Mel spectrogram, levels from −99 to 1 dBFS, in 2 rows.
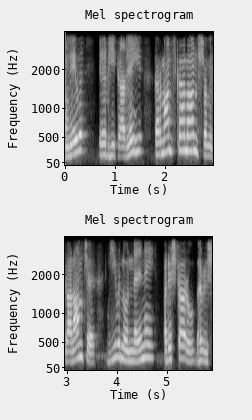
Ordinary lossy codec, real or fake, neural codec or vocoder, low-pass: none; fake; codec, 16 kHz, 1 kbps, X-Codec, HuBERT features, trained on balanced general audio; 3.6 kHz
